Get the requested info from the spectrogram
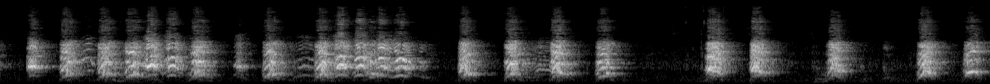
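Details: Dog barking for attention while playing with three Malinois, rapid overlapping barks in dense bursts, then evenly spaced loud single barks roughly twice a second, short pauses between groups.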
